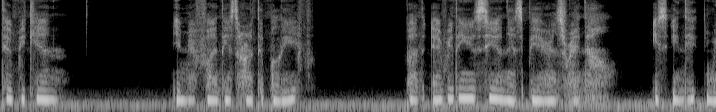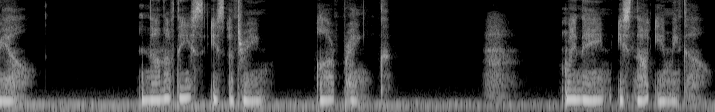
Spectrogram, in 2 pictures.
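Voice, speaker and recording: Gentle alien girl female performer, ASMR roleplay: breathy whisper, even melody, soft mellow tone, shyly formal and slightly stilted delivery. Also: fairly high pitch, measured pace, long pauses, slight background noise, close to an everyday voice. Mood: shy, hesitant. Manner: hesitant, apologetic, formal slightly stilted phrasing. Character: gentle, devoted young female alien posing as exchange student.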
